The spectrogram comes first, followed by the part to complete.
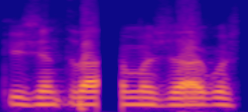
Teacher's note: a substituição do som Z pelo som G na ligação de palavras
